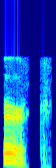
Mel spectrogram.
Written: irk

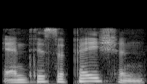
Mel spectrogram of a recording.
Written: anticipation

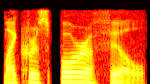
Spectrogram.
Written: microsporophyll

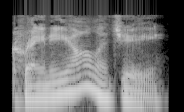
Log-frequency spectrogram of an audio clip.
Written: craniologist

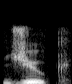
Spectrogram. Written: juke

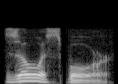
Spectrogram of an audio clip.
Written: zoospore

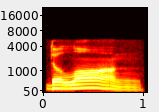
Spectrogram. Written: De Long

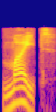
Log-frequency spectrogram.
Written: might

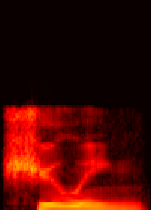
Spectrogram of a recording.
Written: shoeing

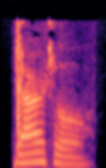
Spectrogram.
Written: dartle

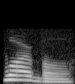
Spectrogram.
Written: warble

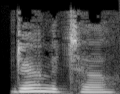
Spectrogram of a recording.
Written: dermato

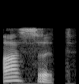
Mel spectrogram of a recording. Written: Osset

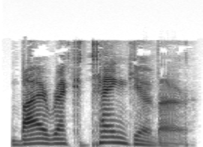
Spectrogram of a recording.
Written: birectangular

